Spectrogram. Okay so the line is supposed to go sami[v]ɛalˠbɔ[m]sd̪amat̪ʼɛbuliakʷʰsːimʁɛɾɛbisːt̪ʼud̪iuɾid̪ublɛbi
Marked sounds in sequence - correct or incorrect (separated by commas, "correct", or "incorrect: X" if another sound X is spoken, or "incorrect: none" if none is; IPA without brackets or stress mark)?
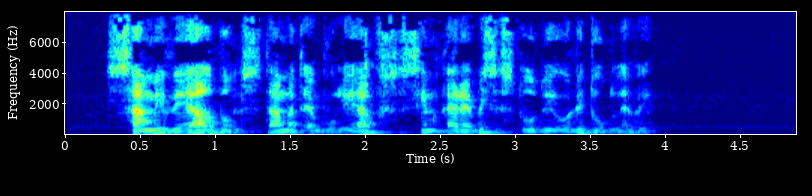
correct, correct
